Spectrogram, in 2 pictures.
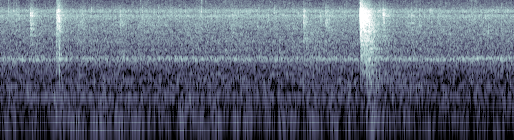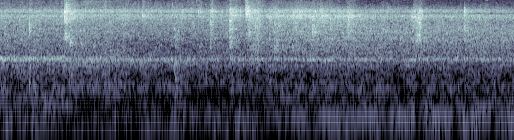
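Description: Steady background hum and hiss with a few small clicks, and one sharp loud click about a third of the way in.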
